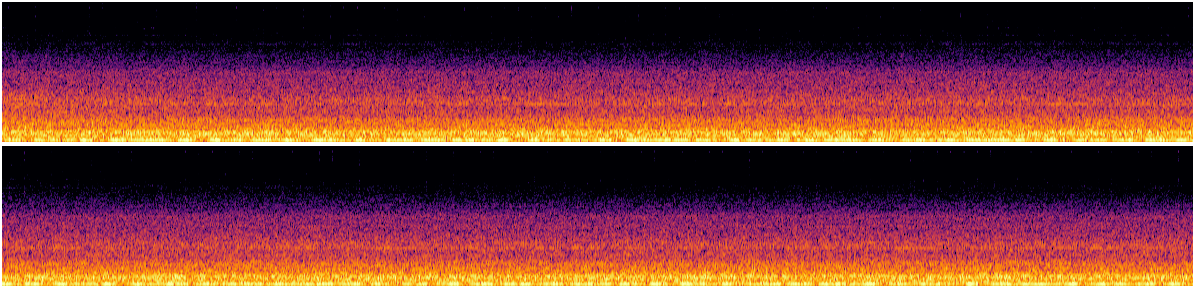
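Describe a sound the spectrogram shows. A locomotive's electric motors hum steadily and low as the train runs along the track.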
